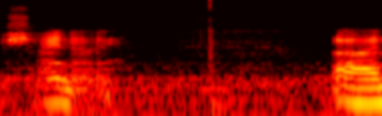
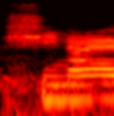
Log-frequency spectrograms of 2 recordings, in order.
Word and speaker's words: Shinai: I saw someone in the last video comment. It's pronounced Shinai, I believe. It's just going to be habit for me saying Shine Eye, but sorry.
